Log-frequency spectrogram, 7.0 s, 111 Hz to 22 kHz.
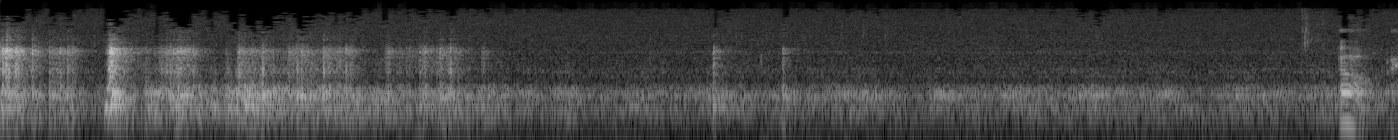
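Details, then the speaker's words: Fetal heartbeat heard with a home fetal Doppler at 14 weeks of pregnancy, aloe vera gel on the lower belly: rapid pulsing whoosh, much faster than the mother's own heartbeat. "so that's baby's heartbeat and you can tell um you can tell if you've gotten um baby's heartbeat versus yours cuz it's a lot faster"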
